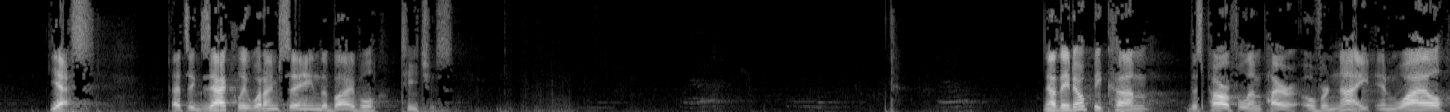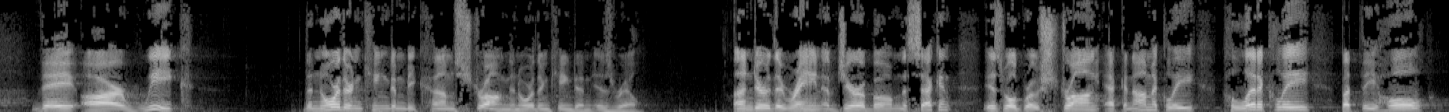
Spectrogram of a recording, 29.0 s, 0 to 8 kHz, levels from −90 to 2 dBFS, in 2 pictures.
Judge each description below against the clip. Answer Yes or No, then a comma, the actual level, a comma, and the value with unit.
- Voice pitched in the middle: Yes, medium, 150 Hz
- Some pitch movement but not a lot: No, wide, 5.8 semitones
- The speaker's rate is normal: No, slow, 95 wpm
